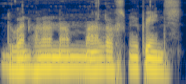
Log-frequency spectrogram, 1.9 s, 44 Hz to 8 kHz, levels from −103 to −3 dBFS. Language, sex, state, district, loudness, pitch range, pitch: Assamese, male, Assam, Hailakandi, -17 LUFS, 110-115 Hz, 115 Hz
